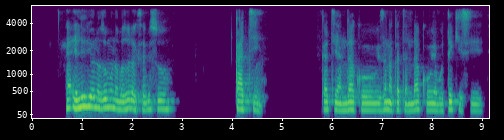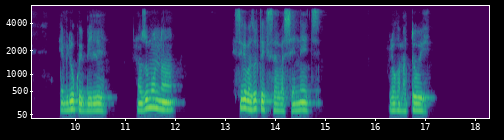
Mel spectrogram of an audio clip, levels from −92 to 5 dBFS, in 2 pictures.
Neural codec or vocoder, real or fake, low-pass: none; real; 5.4 kHz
